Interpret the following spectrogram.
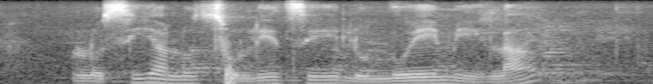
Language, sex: Tswana, male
